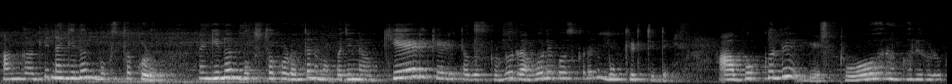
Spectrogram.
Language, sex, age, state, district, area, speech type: Kannada, female, 30-45, Karnataka, Chikkamagaluru, rural, spontaneous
